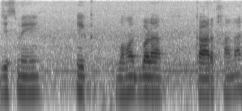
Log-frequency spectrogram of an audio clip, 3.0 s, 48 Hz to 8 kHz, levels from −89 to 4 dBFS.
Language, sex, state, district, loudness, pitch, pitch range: Hindi, male, Chhattisgarh, Raipur, -21 LUFS, 115 Hz, 110-120 Hz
